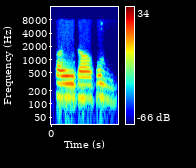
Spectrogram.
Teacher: এখানে ইয়ালিন হবে, নরম আওয়াজে তাড়াতাড়ি পড়তে হবে।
